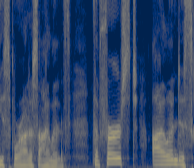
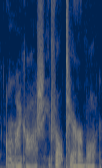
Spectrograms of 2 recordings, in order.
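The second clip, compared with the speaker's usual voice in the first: whisper; 5 semitones lower, 7 dB quieter than usual. Real, not acted. Hushed aside about husband.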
